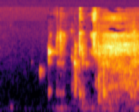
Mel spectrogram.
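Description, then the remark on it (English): Chardonnay wine glugs from a bottle into a glass, starting with a few splashy gurgles and settling into a steady, bright pour, fairly quiet, with no voices. “I love to hear wine pour. You hear that? It's like a waterfall.”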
